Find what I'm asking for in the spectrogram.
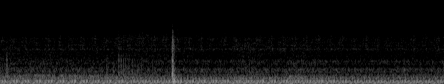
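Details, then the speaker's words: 2013 Escape 1.6 L turbo gasoline direct-injection idling with an uneven, stumbling beat; misfire test isolates cylinder 2 (codes for cylinders 2 and 3), compression good, exhaust/muffler leak also present. "فواضح عندي مس فاير في نمرة 2. اوكي، واضح ان هو في نمرة 2. واضح ان عندي المس فاير في نمرة 2."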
